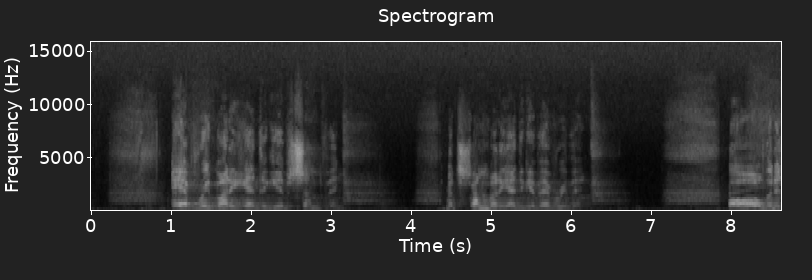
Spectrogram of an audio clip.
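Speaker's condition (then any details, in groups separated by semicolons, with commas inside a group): Laryngectomy after throat cancer; voice produced through throat prosthesis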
